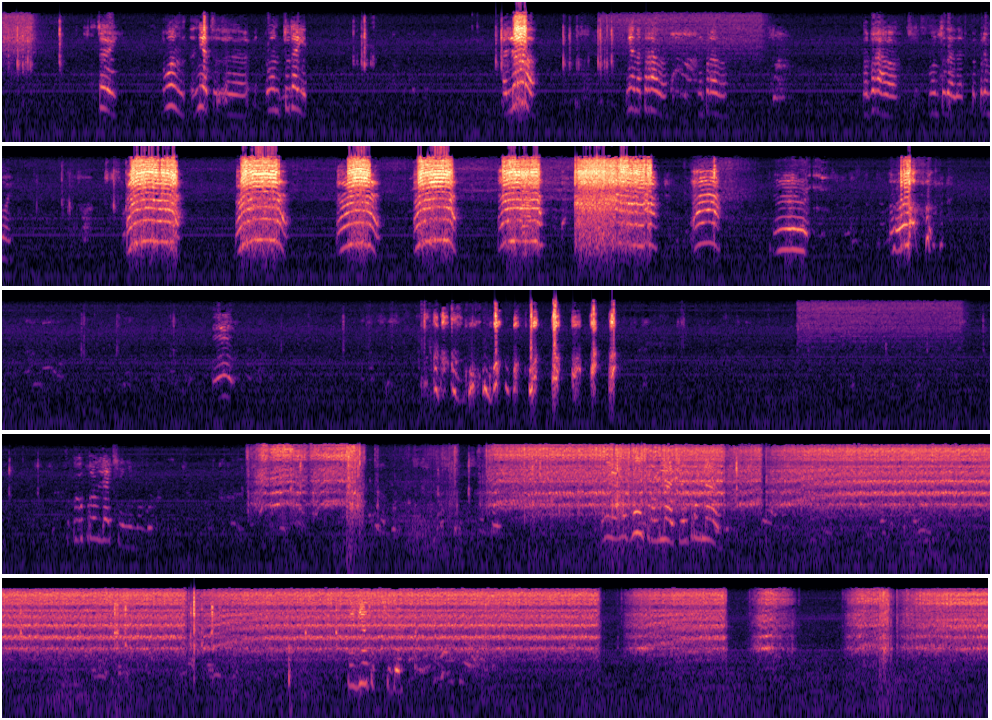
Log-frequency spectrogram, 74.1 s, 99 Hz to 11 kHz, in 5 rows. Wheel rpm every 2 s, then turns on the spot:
0, 0, 0, 0, 0, 0, 0, 0, 0, 0, 0, 0, 0, 0, 0, 0, 0, 0, 0, 0, 0, 0, 0, 0, 100, 40, 150, 130, 150, 160, 140, 140, 160, 150, 110, 40, 100.
none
